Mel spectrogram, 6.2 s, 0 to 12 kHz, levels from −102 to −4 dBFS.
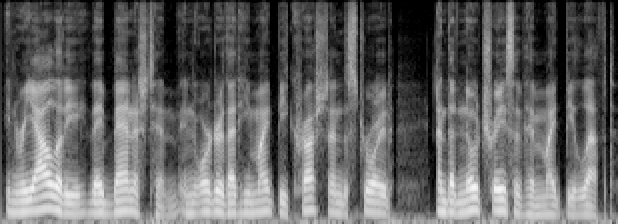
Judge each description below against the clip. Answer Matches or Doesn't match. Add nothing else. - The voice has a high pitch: Doesn't match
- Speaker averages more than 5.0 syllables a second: Matches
